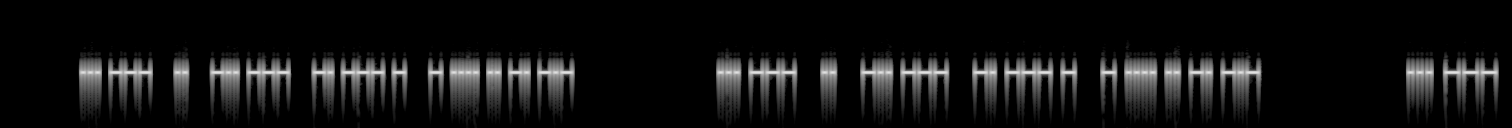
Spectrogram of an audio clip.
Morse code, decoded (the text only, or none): SO I DO NOT THINK SO I DO NOT THINK SO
